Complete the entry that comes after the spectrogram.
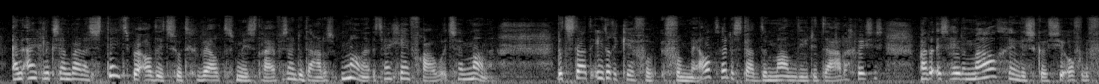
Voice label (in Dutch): Poldernederlands; geboren in 1968 te Schaesberg (L); studie Filosofie Utrecht (dr.); hoogleraar filosofie aan de Universiteit van Twente; Annemarie Mol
